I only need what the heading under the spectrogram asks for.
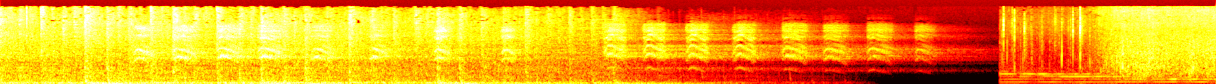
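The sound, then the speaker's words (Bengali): A raven caws over and over while circling above a cremation pyre, giving a steady, rhythmic series of many harsh calls over a rough background noise. The calls fade toward the end before a brief silence. “চুল্লির ঠিক অনেকটা ওপরে একটা দাঁড় কাক ঘুরপাক খেতে খেতে সমানে ডেকে যাচ্ছে”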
